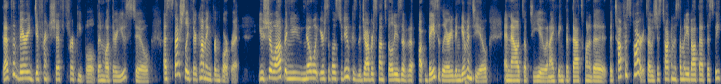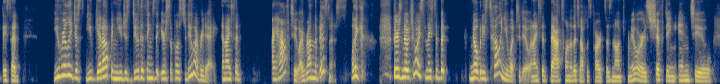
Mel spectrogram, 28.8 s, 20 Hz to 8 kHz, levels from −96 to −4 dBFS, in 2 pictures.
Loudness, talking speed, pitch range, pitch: -19 LUFS, 265 wpm, 165-245 Hz, 205 Hz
